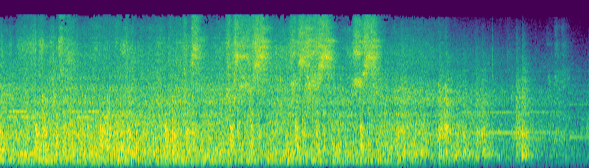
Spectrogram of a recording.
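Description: Kintetsu limited express electric train running through a station at speed, a loud continuous rush of wheel and rail noise that eases off near the end.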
